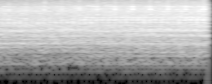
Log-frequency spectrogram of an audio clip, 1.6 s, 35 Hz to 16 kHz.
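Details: 2013 Chevy Equinox 2.4L four-cylinder idling after a PCV upgrade (PCV valve fitted atop modified cap, line to manifold) to prevent rear main seal failure: steady, even whirr with no knocks, misses or surging; normal, very smooth idle.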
